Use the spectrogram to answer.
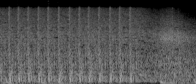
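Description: Rapid automatic gunfire from an assault rifle shot into the ceiling, a steady burst of many quick, evenly spaced shots lasting about a second and a half before cutting off, loud and harsh.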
